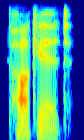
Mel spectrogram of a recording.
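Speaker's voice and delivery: usual speaking voice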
